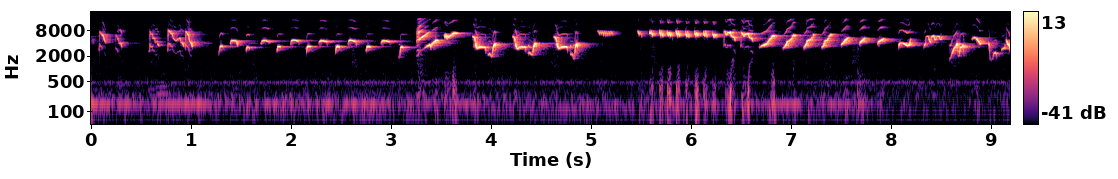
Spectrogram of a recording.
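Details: White-eye lure and filler song for attracting birds, described as energetic and full: dense, high-pitched twittering of rapid chirps and downslurred notes, with a brief pause midway before a run of fast trills resumes.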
